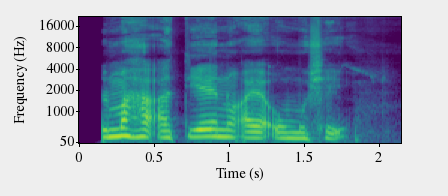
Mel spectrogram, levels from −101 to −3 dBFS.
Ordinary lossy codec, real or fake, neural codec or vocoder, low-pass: none; real; none; none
